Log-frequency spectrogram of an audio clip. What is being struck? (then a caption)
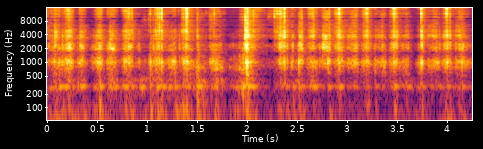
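Plastic shampoo bottle. Long acrylic nails rub and scratch the label side and flip cap of a hollow, medium-size green plastic Pert shampoo bottle. The result is a quick run of dry, bright scratching strokes with short rests between them, and one sharper click stands out near the middle.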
